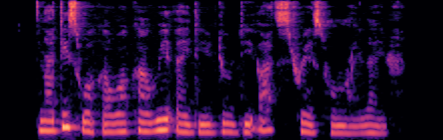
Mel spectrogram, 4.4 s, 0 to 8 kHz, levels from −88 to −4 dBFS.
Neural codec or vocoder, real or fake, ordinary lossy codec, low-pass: codec, 16 kHz, 16 kbps, FreqCodec, larger model; fake; none; none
